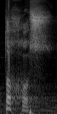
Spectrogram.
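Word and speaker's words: πτωχός: La palabra que usa para pobreza en este texto es una palabra griega que se pronuncia tojos.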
